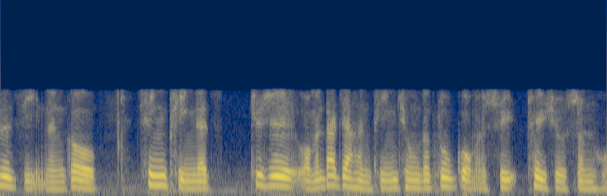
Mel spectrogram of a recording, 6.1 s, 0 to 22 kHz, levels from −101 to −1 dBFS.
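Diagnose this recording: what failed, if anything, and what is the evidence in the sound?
It's at the codec stage: GSM full-rate coding runs through the whole speech clip. Nothing survives above 4 kHz, and a plainly audible buzzy, gravelly roughness points to a 13 kbps stream. The excitation driving the vocal-tract model keeps only every third sample, hence the grit.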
